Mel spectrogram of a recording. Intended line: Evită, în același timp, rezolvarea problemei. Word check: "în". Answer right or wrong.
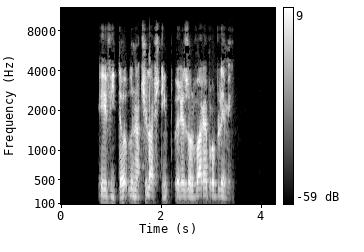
right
